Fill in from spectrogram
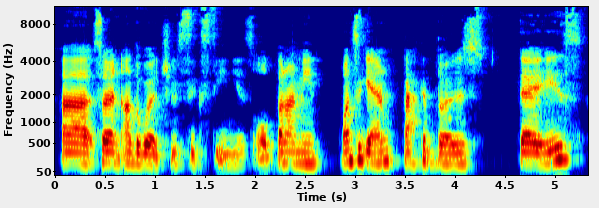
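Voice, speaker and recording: Low-voiced woman telling a case. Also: steady tone, moderate pace, a bit bright. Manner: chatty, self-correcting, laughs easily. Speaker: podcast co-host presenting a case. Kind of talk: casual conversational storytelling.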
